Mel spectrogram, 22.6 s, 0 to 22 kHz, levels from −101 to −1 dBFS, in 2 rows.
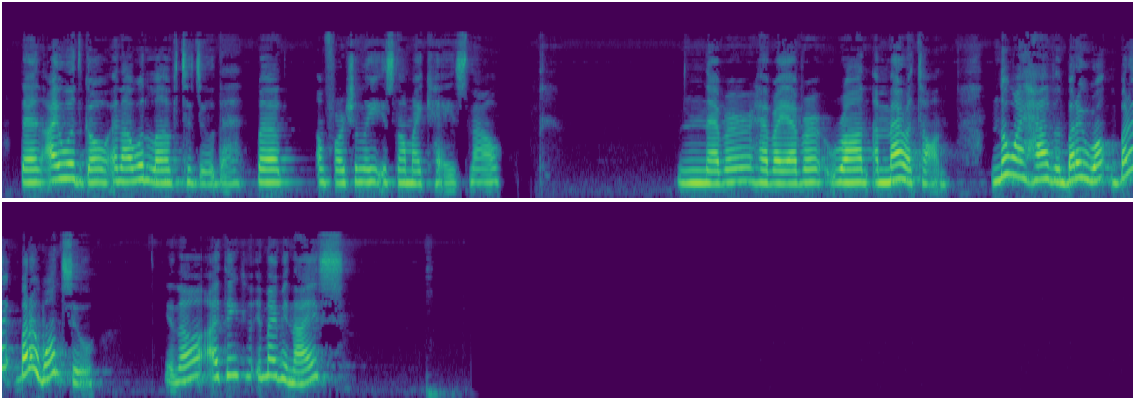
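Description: No technical faults can be heard anywhere in the speech recording. There is nothing to place on the timeline and no value or cause to report.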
